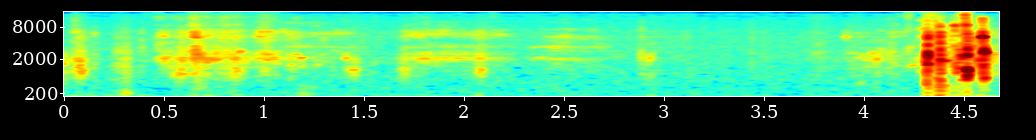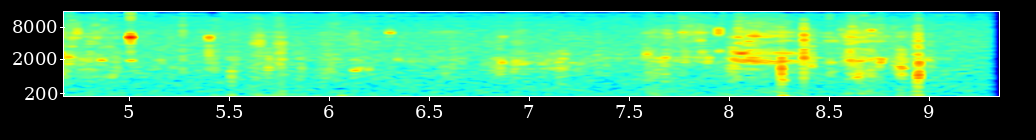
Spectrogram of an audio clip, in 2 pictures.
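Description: A child jumping into a swimming pool: one loud splash about four seconds in, with lighter water sloshing and lapping close to the microphone before and after it.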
